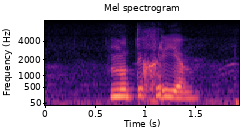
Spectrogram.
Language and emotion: Russian, angry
